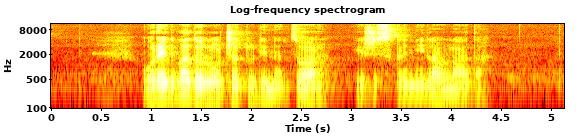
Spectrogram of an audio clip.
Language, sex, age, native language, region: Slovenian, female, 30-49, Slovenian, Drava region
